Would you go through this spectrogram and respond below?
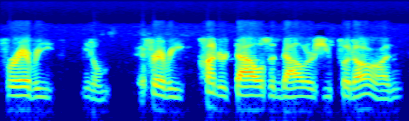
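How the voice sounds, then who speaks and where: A man who works as a financial advisor, speaking as a webinar guest, answering questions with a halting delivery full of repeated words. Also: mid-range voice, level tone, no room sound. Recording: tinny phone line.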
